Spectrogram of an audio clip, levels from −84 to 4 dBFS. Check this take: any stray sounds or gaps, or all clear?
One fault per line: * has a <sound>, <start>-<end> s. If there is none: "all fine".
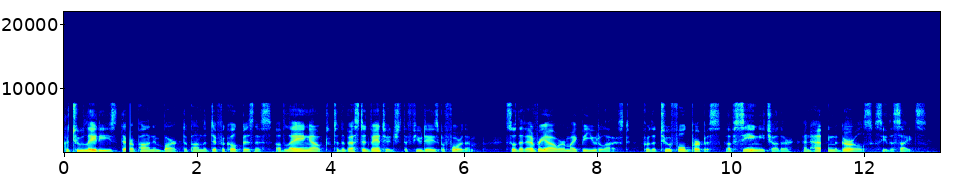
* has a dropout, 0.9-1.0 s
* has a dropout, 11.4-11.5 s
